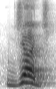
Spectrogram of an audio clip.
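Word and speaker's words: judge: नाही जी आला त्याच्यामुळे हा जोडी दिसतो याला सायलेंट ठेवतो सायलेंट ठेवतो म्हणजे त्याचा प्रोन्सशन करत नाही एझाम्पल बज ब्रिज फज जज लज प्लेज वेज ग्रजले महणजे तुमही नोटीस केलं का आपणडी च प्रोन्सशन केलं नाही द रिजन की आफ्टरडी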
